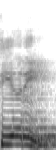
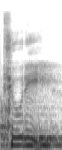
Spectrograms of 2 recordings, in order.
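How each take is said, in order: First: It is said in three syllables, thee-uh-ree. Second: It is said in two syllables, thyo-ree. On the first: The speaker calls it right. "This is the pronunciation of this word थियरी" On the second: The speaker calls it wrong. "Not थ्योरी"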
